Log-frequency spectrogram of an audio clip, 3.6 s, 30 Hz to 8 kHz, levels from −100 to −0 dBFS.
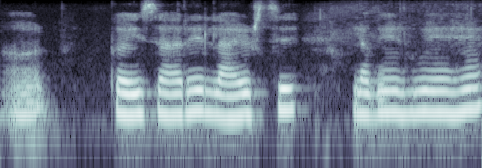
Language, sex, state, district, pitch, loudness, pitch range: Hindi, female, Punjab, Kapurthala, 190 Hz, -15 LUFS, 180-195 Hz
